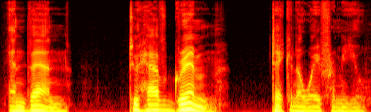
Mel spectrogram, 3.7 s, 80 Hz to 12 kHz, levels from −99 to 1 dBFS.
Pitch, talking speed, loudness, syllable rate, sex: 100 Hz, 130 wpm, -21 LUFS, 4.3 syllables/s, male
